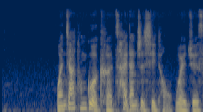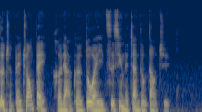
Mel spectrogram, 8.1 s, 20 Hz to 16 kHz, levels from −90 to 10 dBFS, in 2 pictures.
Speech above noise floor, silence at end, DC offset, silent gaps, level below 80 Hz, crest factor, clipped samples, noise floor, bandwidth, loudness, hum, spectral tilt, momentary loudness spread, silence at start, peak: 41 dB; 0.7 s; under 0.1%; none; -44 dBFS; 20 dB; under 0.1%; -66 dBFS; 11.5 kHz; -25 LUFS; none; -6.5 dB/octave; 7 LU; 1.15 s; -6 dBFS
